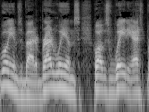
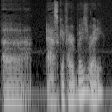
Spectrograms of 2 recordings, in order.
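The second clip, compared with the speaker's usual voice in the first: much softer, lower aside; leaning in, hushed; 7 semitones lower, 8 dB quieter, faster than usual. Retold or imitated. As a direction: murmur it privately into his ear. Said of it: "Bryan leans in and he goes".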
